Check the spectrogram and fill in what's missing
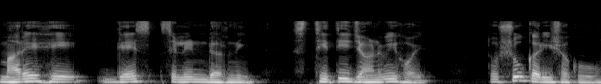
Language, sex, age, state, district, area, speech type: Gujarati, male, 30-45, Gujarat, Anand, urban, spontaneous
